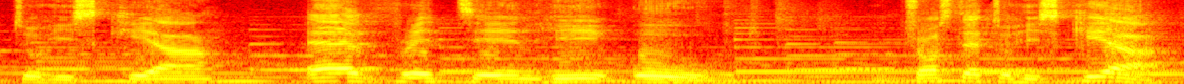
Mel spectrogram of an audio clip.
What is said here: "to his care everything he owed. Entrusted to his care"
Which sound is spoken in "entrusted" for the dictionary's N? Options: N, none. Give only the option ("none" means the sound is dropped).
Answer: none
